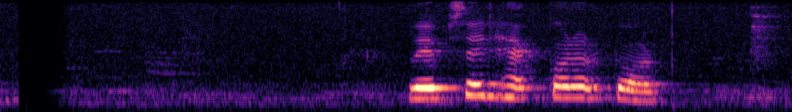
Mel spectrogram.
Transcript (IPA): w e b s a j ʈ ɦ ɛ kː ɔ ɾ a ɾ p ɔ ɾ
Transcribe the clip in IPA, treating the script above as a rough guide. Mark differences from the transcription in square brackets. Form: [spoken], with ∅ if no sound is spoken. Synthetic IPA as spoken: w e b s a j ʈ ɦ ɛ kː ɔ ɾ a ɾ p ɔ ɾ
